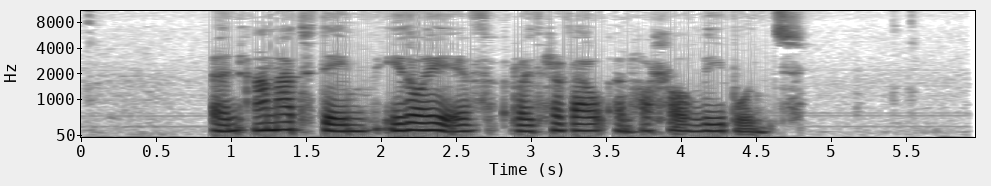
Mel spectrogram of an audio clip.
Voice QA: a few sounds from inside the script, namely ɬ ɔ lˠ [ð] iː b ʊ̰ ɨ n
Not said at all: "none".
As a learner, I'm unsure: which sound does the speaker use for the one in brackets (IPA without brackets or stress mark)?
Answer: ð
